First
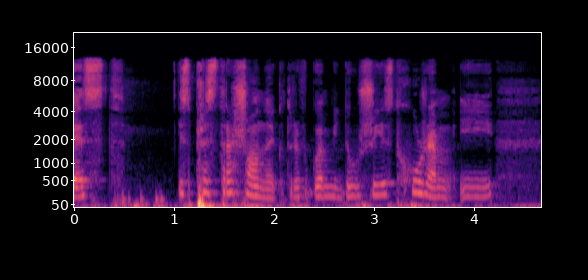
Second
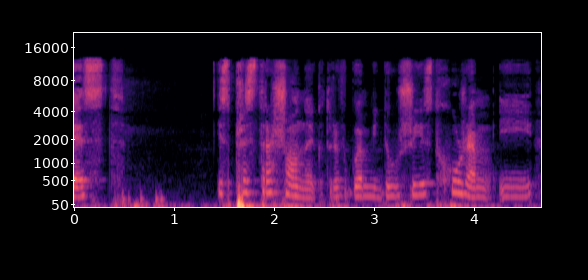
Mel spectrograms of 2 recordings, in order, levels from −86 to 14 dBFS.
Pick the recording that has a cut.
first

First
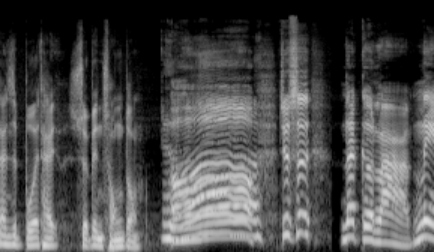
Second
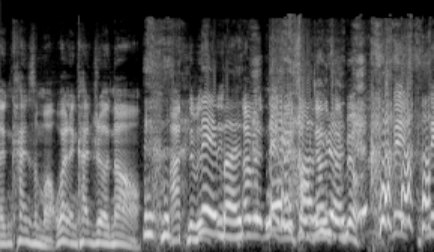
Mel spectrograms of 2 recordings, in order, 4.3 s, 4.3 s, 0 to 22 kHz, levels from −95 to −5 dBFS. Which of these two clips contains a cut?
second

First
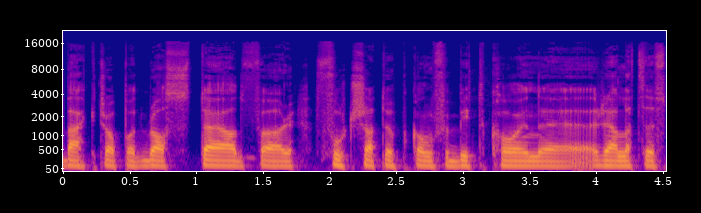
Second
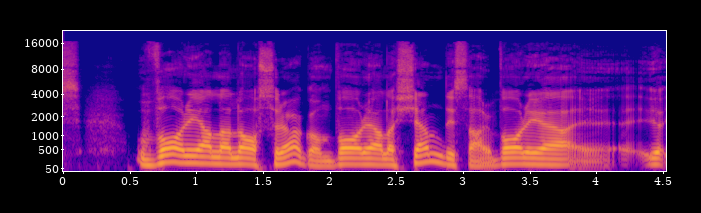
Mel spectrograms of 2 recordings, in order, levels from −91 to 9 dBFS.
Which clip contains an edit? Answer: first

